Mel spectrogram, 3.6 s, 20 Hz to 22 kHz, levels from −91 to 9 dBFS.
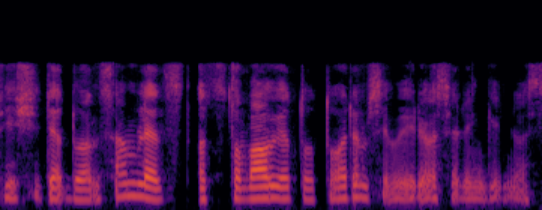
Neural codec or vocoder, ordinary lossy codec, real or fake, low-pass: vocoder, 44.1 kHz, 80 mel bands, Vocos; AAC, 48 kbps; fake; 7.2 kHz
